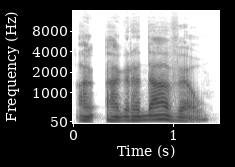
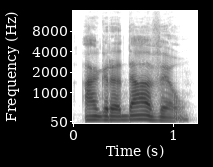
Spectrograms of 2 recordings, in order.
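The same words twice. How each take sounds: First: Agradável ending in a U sound, Brazilian way. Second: Agradável ending on a full L, slow; clear L agradável. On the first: Teacher showing the usual Brazilian agradável. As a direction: let the final L of agradável turn to U. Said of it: "Você faz um som de U". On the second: Teacher showing the wrong final L in agradável. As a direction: land agradável on a real L. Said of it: "Você não fala agradável". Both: Shown as a demonstration.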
